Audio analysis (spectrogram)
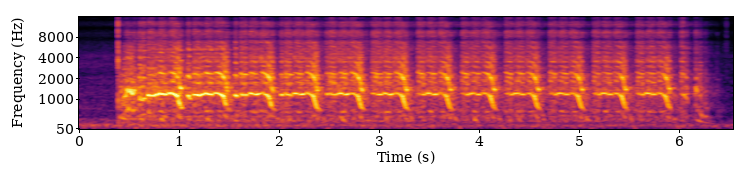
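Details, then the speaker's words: Kawasaki ZN1100 compression test, starter cranking cylinder four; even cranking with steady compression pulses about two a second and no misses, reading about 150 psi, similar to the other cylinders (about 160, 170, 145); healthy compression. "Well, you can hear it get to the point where it kind of stops. You don't want to sit there and keep spinning it, because you could hurt the starter, because the starter gets hot after a while. So once it was about 150 and it stops, it's good enough."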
